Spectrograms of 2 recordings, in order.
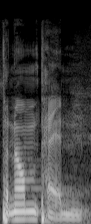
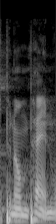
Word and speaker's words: Phnom Penh: But if you ever need a tip on how to pronounce Phnom Penh, what you do is, you know that rim shot sound effect you get whenever anyone tells a shit joke? That ba-dum-tsh, that thing. Imagine somebody doing that on a rubber drum kit. That's how you pronounce Phnom Penh. That's how you do it.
